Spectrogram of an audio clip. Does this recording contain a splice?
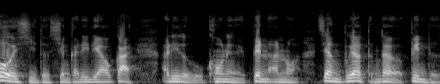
yes; 1 cut; at 3.1 s

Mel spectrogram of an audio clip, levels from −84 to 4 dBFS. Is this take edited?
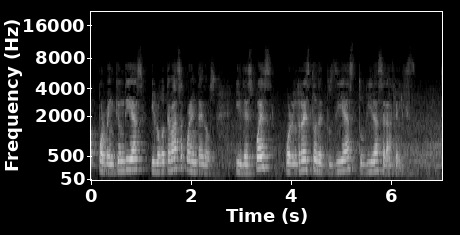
yes; 2 cuts; at 1.1 s, 2.7 s

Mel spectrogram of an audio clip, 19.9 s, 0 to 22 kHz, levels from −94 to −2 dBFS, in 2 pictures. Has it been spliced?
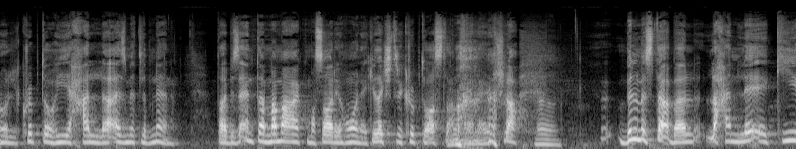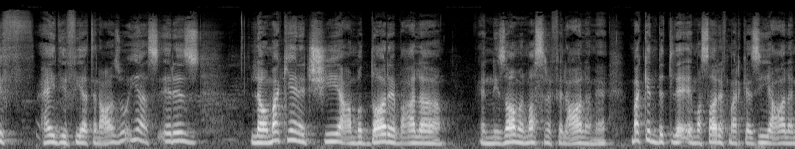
yes; 1 cut; at 6.2 s

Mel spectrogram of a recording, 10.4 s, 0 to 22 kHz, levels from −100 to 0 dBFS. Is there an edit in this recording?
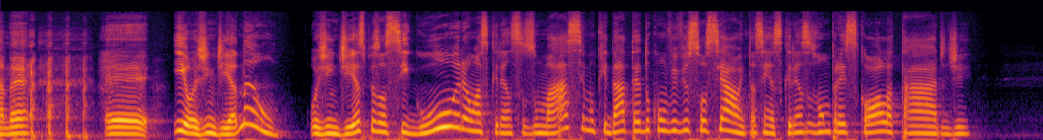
no; 0 cuts

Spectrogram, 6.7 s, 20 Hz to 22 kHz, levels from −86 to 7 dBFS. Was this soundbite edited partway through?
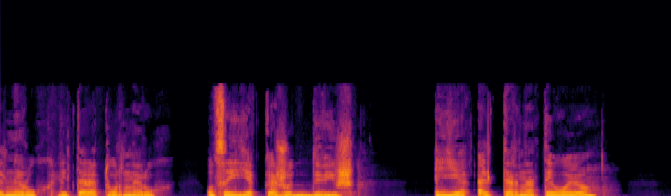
no; 0 cuts

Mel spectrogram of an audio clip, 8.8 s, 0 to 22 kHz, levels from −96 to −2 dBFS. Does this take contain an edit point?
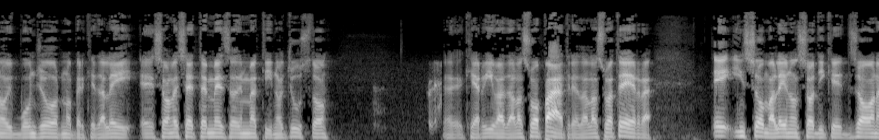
yes; 1 cut; at 4.4 s

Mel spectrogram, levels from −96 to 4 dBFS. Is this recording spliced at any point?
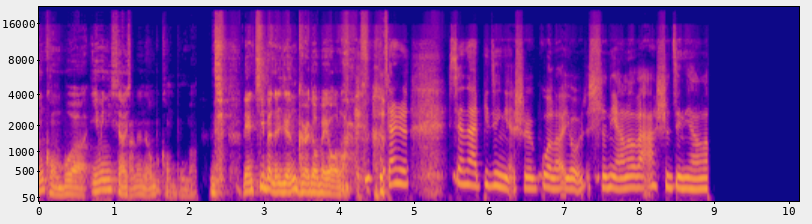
yes; 3 cuts; at 1.2 s, 4.6 s, 7.3 s

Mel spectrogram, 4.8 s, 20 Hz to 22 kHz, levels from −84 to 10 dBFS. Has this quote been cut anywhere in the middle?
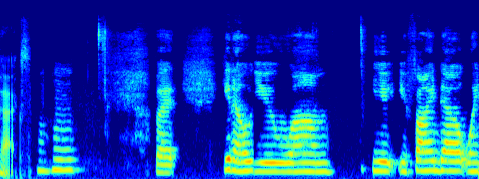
yes; 2 cuts; at 1.5 s, 2.5 s

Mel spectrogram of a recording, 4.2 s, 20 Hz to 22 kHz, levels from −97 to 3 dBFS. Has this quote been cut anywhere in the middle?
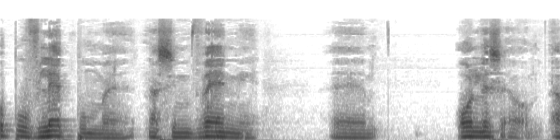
yes; 1 cut; at 3.3 s

